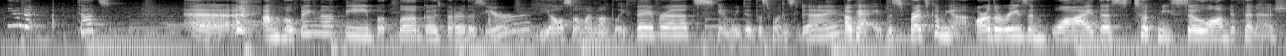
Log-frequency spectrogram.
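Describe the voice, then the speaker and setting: Chatty young woman with lilt. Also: mid-range voice. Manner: chatty, upbeat, lightly sarcastic asides. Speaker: book YouTuber. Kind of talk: casual vlog voice-over. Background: soft background music.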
